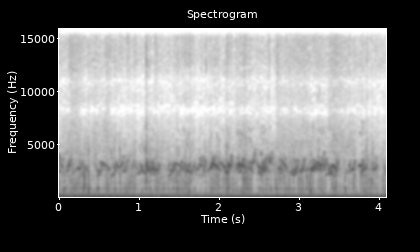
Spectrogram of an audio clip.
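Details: Chicks chirping in a thick chorus of high, slurred peeps, tumbling one after another with no gaps, set against a constant low droning noise.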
